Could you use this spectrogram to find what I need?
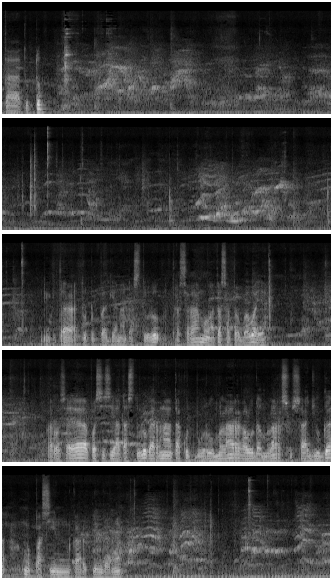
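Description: Small metal parts click and tap as a carburettor is handled.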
